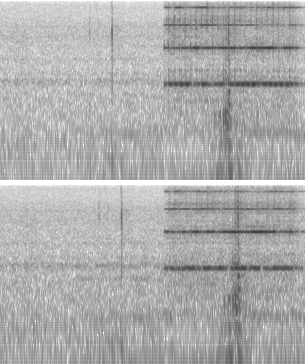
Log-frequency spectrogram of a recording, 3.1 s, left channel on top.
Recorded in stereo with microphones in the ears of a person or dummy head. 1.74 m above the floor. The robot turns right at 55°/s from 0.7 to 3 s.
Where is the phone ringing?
50° left, 1.4 m; by 3.0 s 125° left, 1.4 m.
